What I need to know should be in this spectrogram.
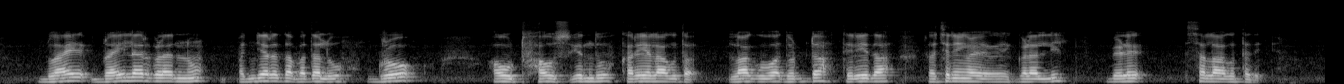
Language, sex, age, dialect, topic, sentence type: Kannada, male, 25-30, Coastal/Dakshin, agriculture, statement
